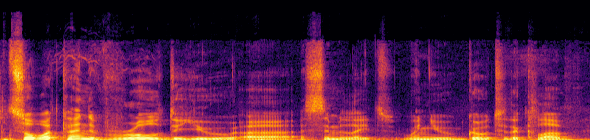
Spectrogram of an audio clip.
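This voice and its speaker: A man's voice: low voice, moderate pace, a little mellow. Upbeat young male podcast host. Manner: upbeat, joking with guests. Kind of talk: casual podcast chat. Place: small podcast recording room. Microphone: studio microphone.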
